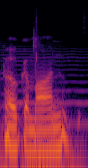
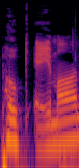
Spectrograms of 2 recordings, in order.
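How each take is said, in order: First: The final vowel is reduced to a soft sound. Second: The final vowel is said clearly and fully. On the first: This is the casual everyday pronunciation. "I kind of just drop it as like a very soft sound" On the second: This is the official pronunciation. "the official official pronunciation"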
